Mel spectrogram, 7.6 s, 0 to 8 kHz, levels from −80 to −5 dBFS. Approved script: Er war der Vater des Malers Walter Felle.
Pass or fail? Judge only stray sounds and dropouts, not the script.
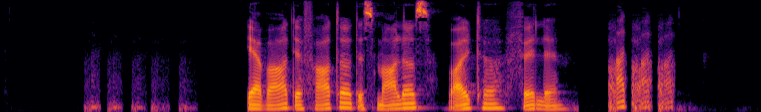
fail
